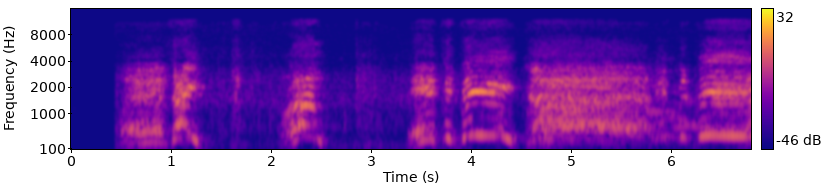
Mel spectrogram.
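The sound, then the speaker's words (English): Four hundred Cameroonian gendarmes sing as they arrive in Bamenda from Yaoundé, their massed voices rising in loud, chant-like phrases separated by short pauses, turning into a sustained swell toward the end. “This is the sound of 400 Cameroon gendarmes singing as they arrive in Bamenda from the capital Yaoundé as they vow to defend the country's territorial integrity.”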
